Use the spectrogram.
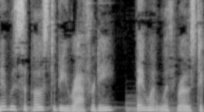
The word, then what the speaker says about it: Rayfarty: wanting to name my niece Rayfarty, pronounced Rafferty, not at all like Rayfarty.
